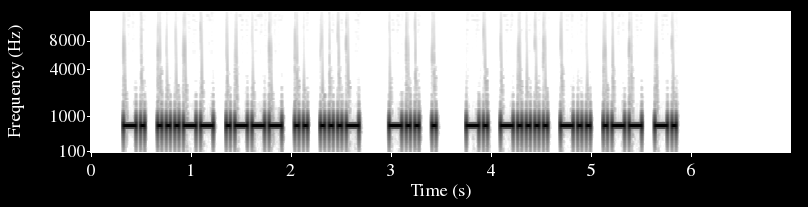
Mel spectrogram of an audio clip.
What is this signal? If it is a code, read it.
Morse code, heard as a keyed tone, about 28 wpm, 700 Hz. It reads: N3JIV DE N6DWN
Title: USA Callsign DE Callsign - 5 Characters - 28wpm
